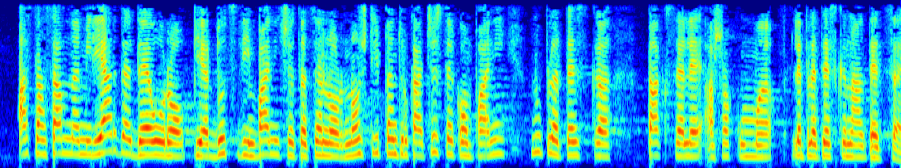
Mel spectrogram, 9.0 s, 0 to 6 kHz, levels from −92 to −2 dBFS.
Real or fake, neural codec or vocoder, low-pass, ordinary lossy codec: real; none; 5.4 kHz; none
